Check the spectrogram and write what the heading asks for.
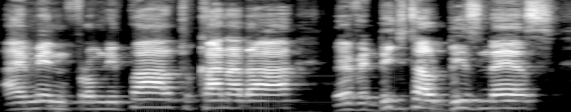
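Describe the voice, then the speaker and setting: A man's voice: fairly high pitch, fairly even intonation, normal speed, sharp tone. A man hosting a casual interview over a video call, rambling with a lot of "you know" and repeated "wow". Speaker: host.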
